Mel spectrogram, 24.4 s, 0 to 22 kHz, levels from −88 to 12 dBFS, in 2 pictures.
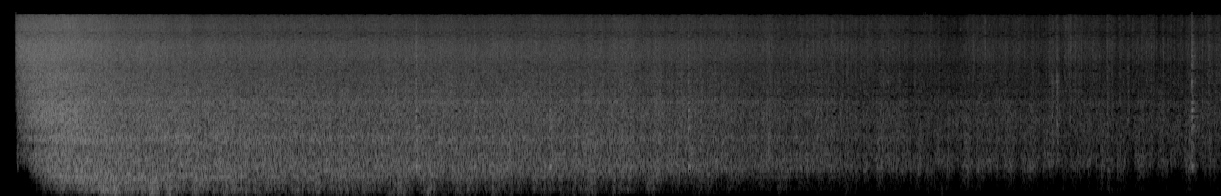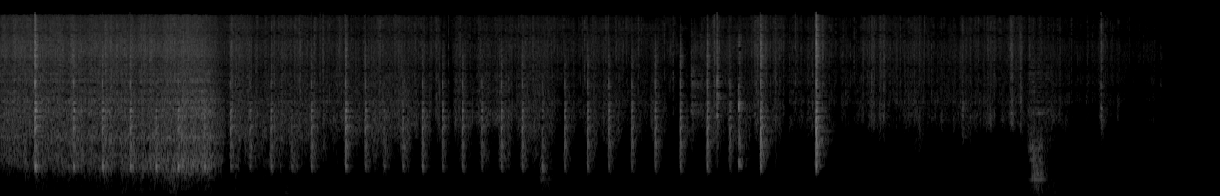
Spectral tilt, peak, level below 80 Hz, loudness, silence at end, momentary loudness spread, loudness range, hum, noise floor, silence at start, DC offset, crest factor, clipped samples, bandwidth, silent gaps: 0.5 dB/octave; -16 dBFS; -74 dBFS; -36 LUFS; 1.15 s; 23 LU; 18 LU; none; -74 dBFS; 0.15 s; under 0.1%; 24 dB; under 0.1%; 16 kHz; none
